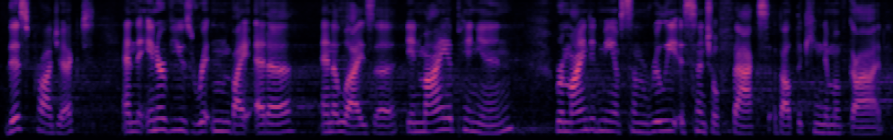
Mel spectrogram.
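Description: A woman's voice: mid-range voice, fairly bright tone. Earnest woman speaking in a reverberant space. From Korea. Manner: earnest, measured, with emphatic lists. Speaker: professor. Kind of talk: reflective prepared talk.

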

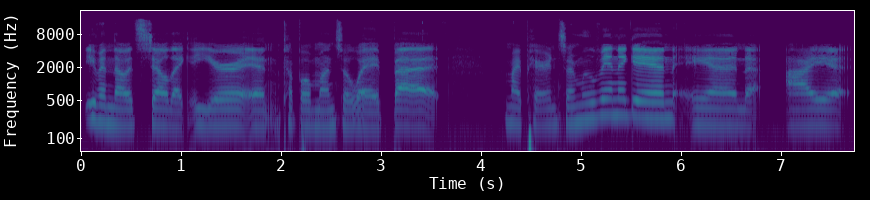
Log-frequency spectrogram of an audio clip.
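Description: Soft-spoken young woman, lowish voice. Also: measured pace, clean tone, no echo. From China. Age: young adult. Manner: chatty, many "like" fillers, soft-spoken. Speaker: student guest. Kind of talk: casual interview answers.

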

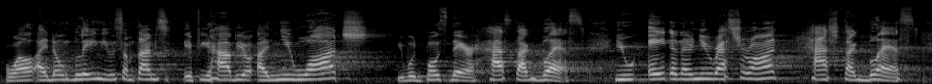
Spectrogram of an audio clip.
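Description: A young woman from the Philippines, giving a personal testimony as a chapel speaker, chatty and slowing down for emphasis. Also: fairly high pitch, a bit bright. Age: young adult. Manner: conversational, laughs easily, slows for emphasis. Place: large chapel. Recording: long hall reverb.

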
